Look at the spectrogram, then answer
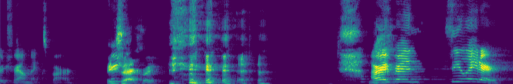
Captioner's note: laughs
